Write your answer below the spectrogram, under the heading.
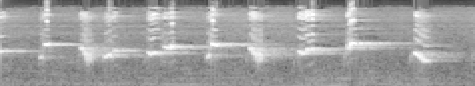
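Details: Sooty-headed bulbul, called trucukan, in a long ropel song used as a lure for other birds. Quieter, slower series of whistled notes held briefly, alternating with sharp downward-slurred chirps, with faint low rumble behind.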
